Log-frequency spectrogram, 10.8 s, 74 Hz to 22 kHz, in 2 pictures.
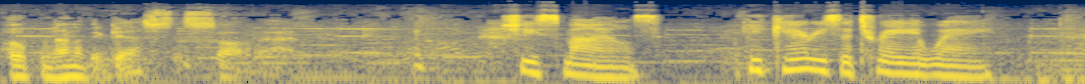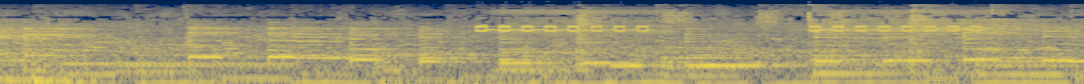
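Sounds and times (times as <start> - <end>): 
speech: 0.0 - 5.5
steady music: 0.0 - 10.8
telephone ringing in trilling bursts: 7.8 - 8.9, 9.5 - 10.6.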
